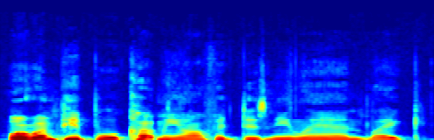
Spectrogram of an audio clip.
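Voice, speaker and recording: Sassy, animated woman telling stories. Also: lowish voice, a little fast, clear, resonant tone, no echo, studio quality. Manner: animated, sassy, acts out voices in her stories. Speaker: podcast guest. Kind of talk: casual storytelling chat.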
